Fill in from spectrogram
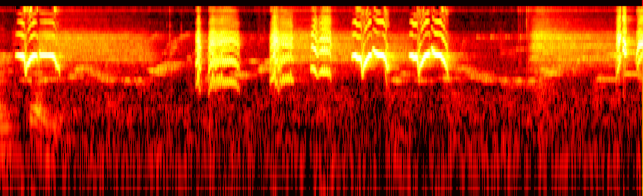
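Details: Oriental magpie-robin song meant to provoke others and boost their breeding drive: scattered bursts of whistled, down-up swooping notes and buzzy harsh phrases separated by pauses, with faint background hiss.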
